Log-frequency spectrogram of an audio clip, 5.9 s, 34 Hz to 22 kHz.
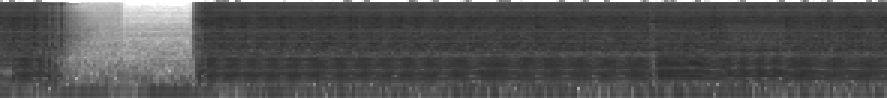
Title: Traxxas TMaxx 3.3 won't start. Help?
